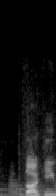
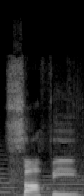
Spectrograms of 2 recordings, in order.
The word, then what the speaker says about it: Safi: Soggy what? Safi, not Soggy.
